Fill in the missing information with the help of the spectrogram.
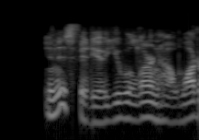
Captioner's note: voiceover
